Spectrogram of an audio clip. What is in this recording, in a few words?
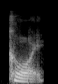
"coy", Indian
